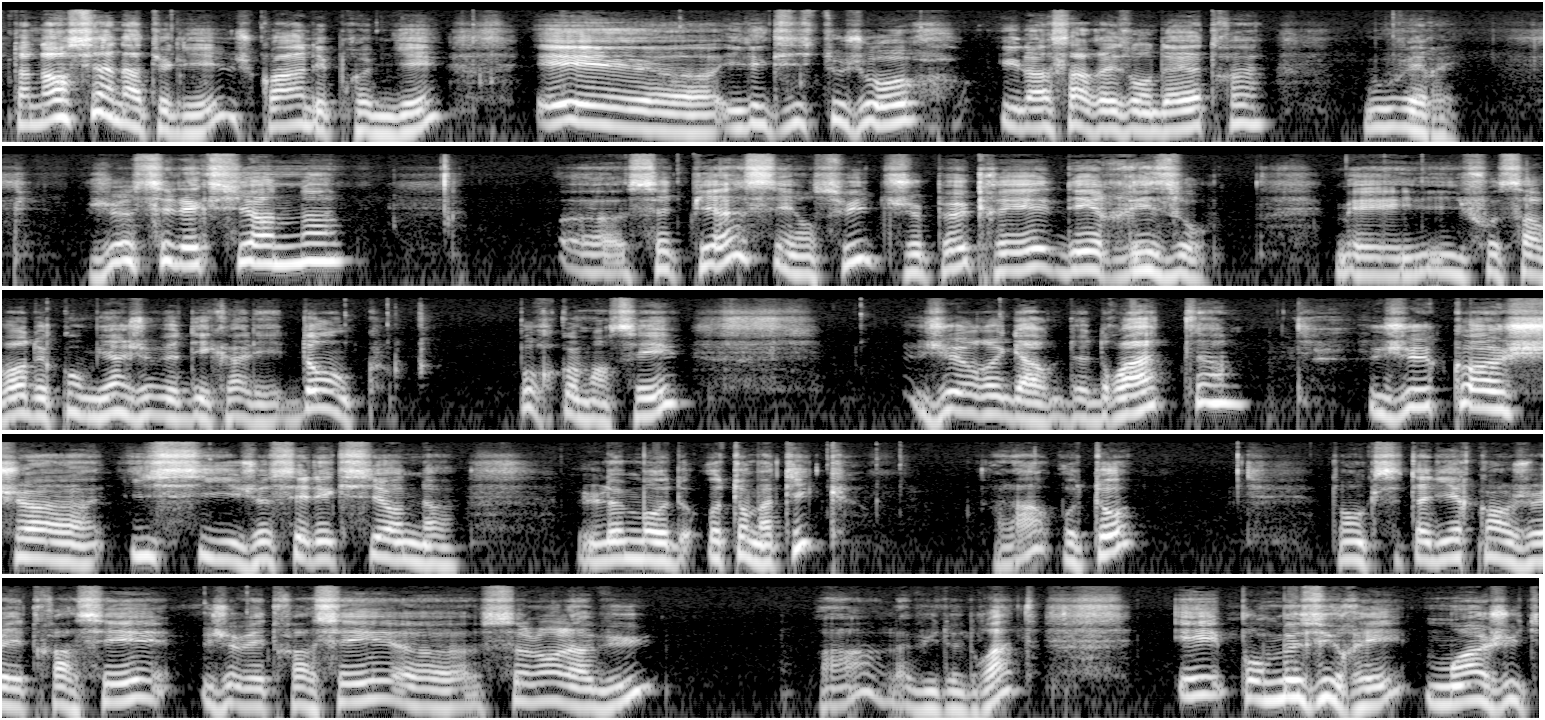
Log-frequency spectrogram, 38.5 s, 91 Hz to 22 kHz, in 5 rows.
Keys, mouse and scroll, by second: 0.4 click, 1.3-2.4 middle drag, 2.9-3.4 scroll up 1, 3.4 middle click, 4.6 middle click, 4.7-7.2 drag, 10.9 click, 14.6 click, 17.1 click, 19.0-19.7 scroll up 1, 19.7 right click, 24.1-27.9 drag, 31.8 click.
